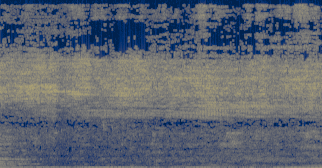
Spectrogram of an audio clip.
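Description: Distant approaching passenger train: a low rumble that swells and eases, under a steady high hiss, with the last of a train horn fading away in the first second.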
